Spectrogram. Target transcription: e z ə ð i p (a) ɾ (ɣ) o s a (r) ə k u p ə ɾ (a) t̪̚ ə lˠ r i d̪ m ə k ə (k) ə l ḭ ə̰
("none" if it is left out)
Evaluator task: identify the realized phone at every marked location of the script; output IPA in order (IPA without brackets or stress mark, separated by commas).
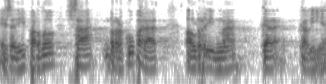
ə, ð, r, a, k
